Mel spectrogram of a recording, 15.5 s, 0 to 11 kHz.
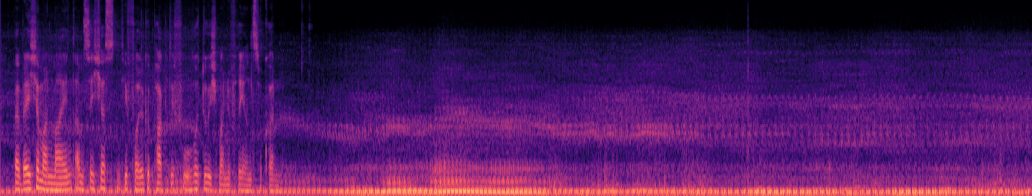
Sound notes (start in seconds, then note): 4.8 engine noise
